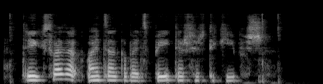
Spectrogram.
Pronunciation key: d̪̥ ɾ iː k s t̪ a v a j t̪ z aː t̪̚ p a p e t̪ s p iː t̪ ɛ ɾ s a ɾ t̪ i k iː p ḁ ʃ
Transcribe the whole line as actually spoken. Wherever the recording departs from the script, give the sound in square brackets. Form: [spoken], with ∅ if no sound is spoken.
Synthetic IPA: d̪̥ ɾ iː k s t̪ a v a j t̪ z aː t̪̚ [k] a p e t̪ s p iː t̪ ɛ ɾ s [i] ɾ t̪ i k iː p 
